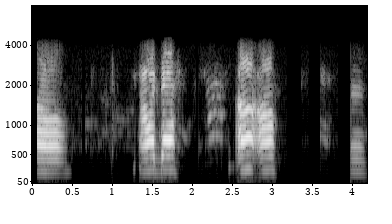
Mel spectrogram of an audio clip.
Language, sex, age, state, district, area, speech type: Assamese, female, 18-30, Assam, Barpeta, rural, conversation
